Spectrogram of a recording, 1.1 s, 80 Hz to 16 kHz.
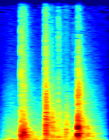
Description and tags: West Stacks Book falling 2
This sound is of a book falling down the staircase in the Stanford University library west stacks
falling, stacks, book, stanford, library, dropped, drop, stanford-university, aip09, stairs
